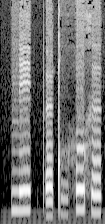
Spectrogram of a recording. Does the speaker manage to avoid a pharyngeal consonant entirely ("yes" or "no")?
yes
